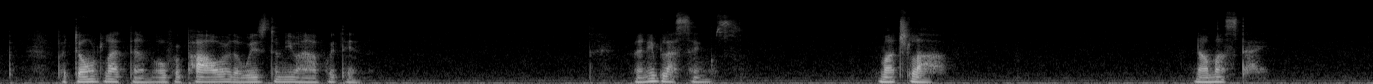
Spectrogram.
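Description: A young man speaks calmly and slowly close to a microphone, with long pauses.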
